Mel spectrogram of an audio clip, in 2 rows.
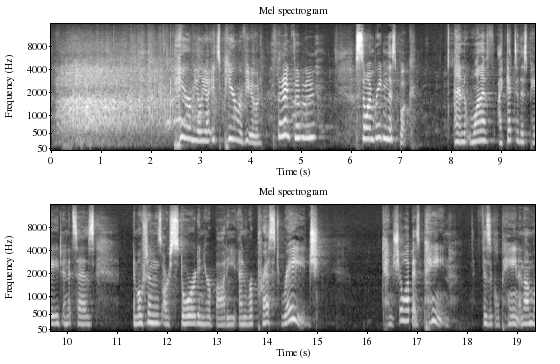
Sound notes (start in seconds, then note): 0.0 laughter; 3.2 high voice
